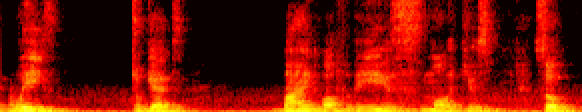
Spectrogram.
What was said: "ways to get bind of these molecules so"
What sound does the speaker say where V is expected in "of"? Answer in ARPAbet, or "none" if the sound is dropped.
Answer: F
